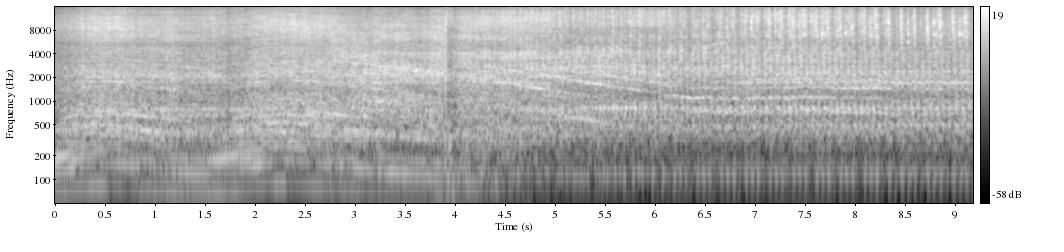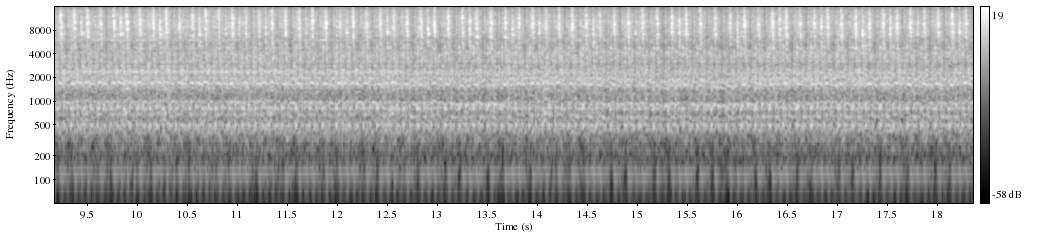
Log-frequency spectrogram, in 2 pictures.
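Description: Citroën 2CV's air-cooled flat-twin engine revving up and down unevenly for the first few seconds, then dropping back and settling into a steady idle. The idle is being set, and the owner suspects a clogged idle jet.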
